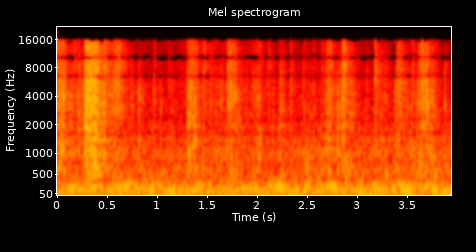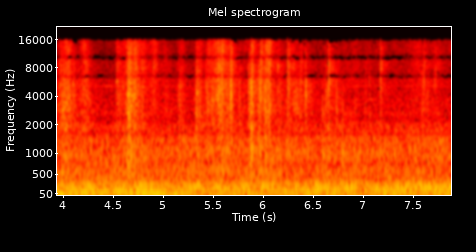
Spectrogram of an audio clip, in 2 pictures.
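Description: Tissue paper wrapping crinkling and rustling as it is unfolded by hand, loudest in the first half second, then lighter scattered crinkles.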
